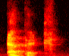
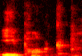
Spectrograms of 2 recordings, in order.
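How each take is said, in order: First: The word sounds just like 'epic'. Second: The word does not sound like 'epic'. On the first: The speaker calls it wrong. "they pronounce it epic" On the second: The speaker calls it right. "I pronounce this word epoch"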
